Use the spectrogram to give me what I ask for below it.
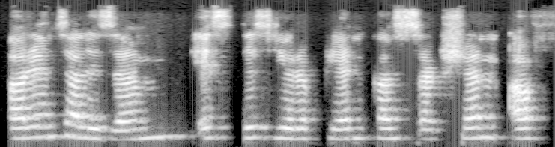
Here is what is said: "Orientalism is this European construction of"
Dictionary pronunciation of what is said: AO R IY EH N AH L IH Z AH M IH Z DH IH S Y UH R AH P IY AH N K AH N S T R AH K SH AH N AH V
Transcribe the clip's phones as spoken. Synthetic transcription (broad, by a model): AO R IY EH N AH L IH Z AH M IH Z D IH S Y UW R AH P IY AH N K AH N S T R AH K SH AH N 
